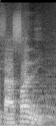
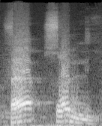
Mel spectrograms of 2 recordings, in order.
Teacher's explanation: jadi jangan kita tipiskan shnya menjadi foli tapi Fa sholli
